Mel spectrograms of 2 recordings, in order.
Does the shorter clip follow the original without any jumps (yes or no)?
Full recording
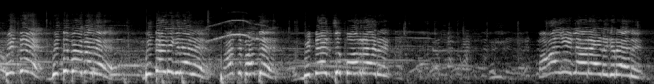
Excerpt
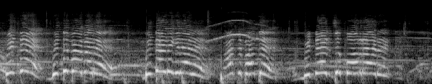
yes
